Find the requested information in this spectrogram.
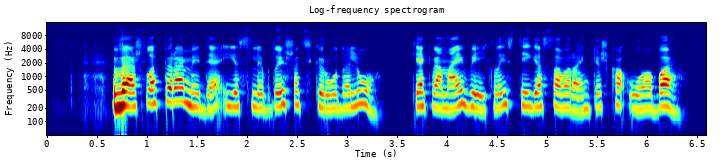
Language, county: Lithuanian, Kaunas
